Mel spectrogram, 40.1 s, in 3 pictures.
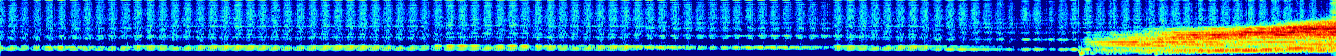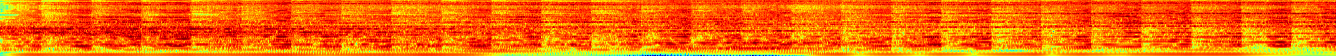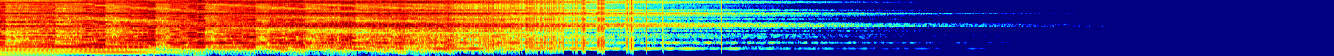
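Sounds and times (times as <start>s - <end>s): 
synth pads: 10.8s - 34.6s.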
